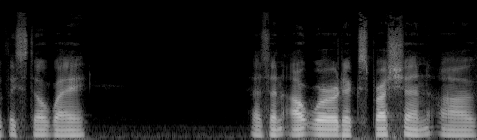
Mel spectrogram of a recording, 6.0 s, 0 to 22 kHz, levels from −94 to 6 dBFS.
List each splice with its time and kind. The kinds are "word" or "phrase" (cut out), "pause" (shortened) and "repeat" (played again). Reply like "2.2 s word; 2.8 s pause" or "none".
none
